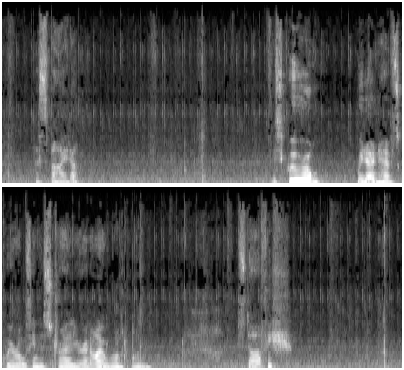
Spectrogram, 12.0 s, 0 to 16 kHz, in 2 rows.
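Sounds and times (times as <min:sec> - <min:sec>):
cards tapping and sliding: 0:02.6 - 0:03.2, 0:11.4 - 0:11.9.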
